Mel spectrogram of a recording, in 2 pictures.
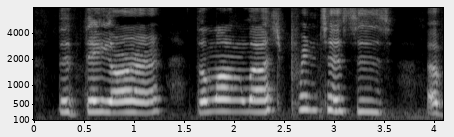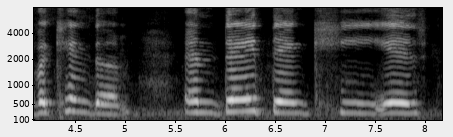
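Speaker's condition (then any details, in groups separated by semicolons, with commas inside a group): Cerebral palsy; uses wheelchair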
